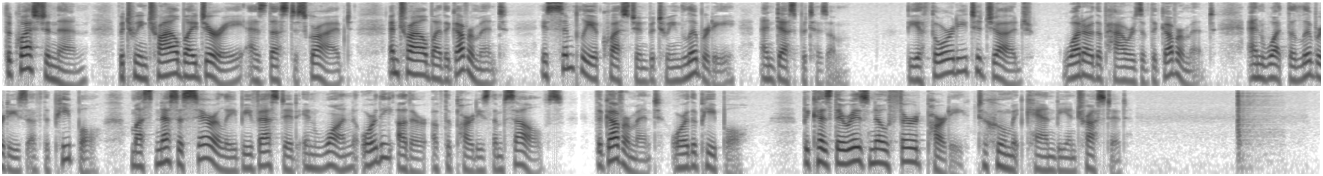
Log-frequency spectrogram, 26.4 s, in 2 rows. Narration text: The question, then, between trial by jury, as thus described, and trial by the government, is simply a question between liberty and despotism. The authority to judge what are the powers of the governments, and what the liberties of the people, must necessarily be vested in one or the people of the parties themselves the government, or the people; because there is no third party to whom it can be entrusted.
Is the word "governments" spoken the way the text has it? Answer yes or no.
no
